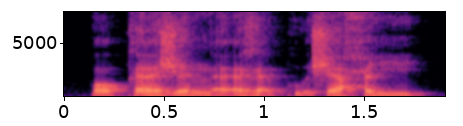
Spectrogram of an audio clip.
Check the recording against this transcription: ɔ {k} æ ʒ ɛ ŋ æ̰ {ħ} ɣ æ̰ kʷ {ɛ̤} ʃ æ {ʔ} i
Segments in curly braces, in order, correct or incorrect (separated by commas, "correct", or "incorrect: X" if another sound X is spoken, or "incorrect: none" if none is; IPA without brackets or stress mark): correct, incorrect: none, incorrect: ɛ̰, incorrect: ħ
